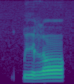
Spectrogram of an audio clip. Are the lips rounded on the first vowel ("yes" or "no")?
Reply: no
